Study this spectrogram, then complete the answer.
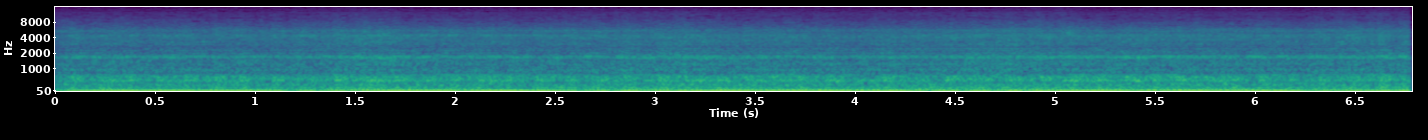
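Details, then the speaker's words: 1968 Pontiac ambulance with an Aces Killshot throttle-body EFI, just started cold after sitting 2.5 weeks: steady, even low rumble with no knocks, misses or hunting. The AFR is settling and it is cleaning up; normal cold idle. "Pissing off all the neighbors at the moment. The AFR is already getting where it needs to be. She's cleaning up."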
